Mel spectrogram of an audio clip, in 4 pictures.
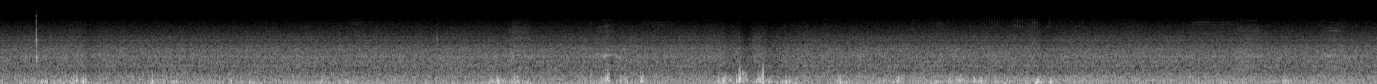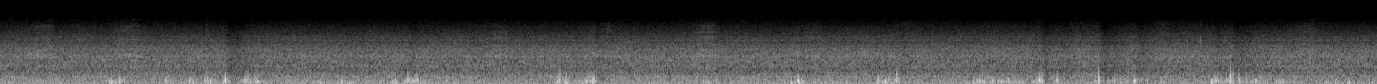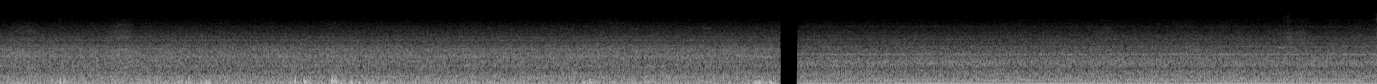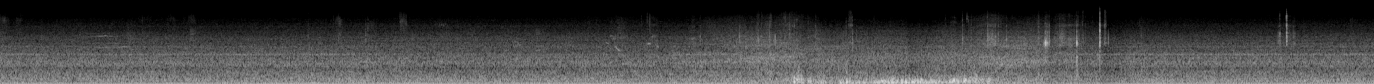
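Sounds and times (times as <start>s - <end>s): low background rumble: 0.0s - 55.0s
wind buffeting microphone: 0.0s - 55.0s.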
